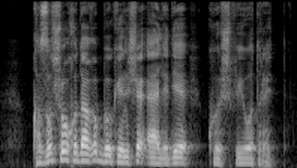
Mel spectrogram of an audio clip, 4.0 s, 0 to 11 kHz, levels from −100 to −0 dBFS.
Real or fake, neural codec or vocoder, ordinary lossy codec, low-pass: real; none; none; none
